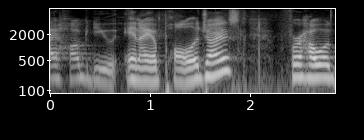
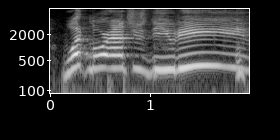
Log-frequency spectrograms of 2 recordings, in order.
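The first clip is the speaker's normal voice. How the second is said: loud, slow, exasperated; retold frustrated shout; exasperated demand; 10 semitones higher, 8 dB louder, slower than usual. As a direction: hammer the question out in disbelief. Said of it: "I was like".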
